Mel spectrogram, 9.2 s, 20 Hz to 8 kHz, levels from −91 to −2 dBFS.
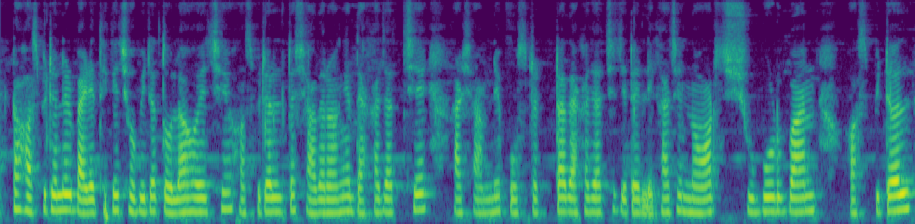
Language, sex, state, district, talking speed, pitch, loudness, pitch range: Bengali, female, West Bengal, North 24 Parganas, 170 wpm, 185 Hz, -19 LUFS, 180-195 Hz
